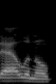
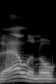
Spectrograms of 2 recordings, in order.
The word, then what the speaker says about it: Alano: I kind of came from the school where we equated the pronunciation Alano with Alamo, like the Alamo in Texas, the last stand, you know what I mean?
